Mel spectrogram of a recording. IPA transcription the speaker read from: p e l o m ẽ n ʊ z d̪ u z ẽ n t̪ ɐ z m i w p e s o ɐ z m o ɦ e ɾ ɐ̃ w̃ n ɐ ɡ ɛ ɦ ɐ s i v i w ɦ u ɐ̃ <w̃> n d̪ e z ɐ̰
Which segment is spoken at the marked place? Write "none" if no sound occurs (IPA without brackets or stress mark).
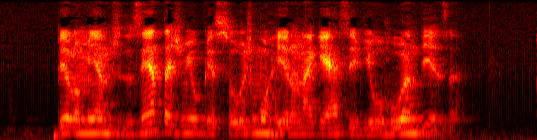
none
